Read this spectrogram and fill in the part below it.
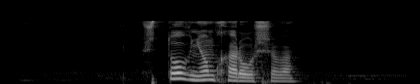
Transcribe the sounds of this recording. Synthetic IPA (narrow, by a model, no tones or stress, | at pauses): ʂt̪ovnʲomxɐɾo̞ʂɨvə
